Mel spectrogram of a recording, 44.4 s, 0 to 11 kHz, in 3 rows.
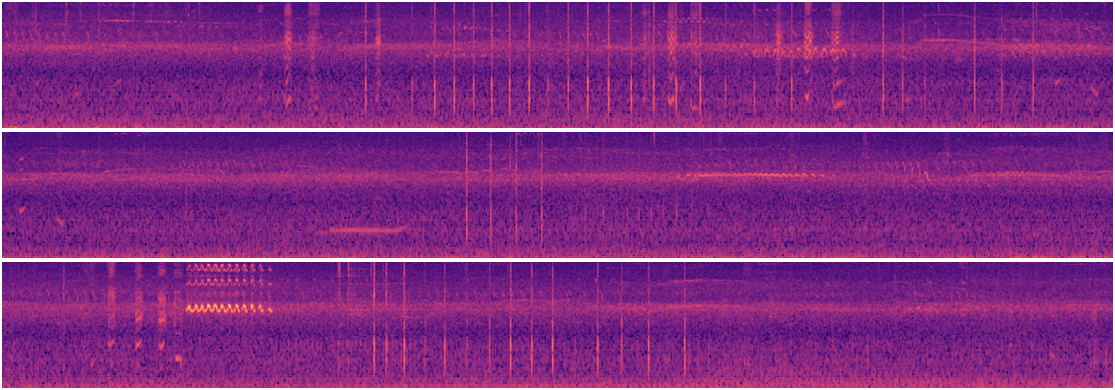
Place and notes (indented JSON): {
  "title": "United States Minor Outlying Islands - Laysan albatross soundscape ...",
  "date": "2012-03-19 17:40:00",
  "description": "Laysan albatross soundscape ... Sand Island ... Midway Atoll ... recorded in the lee of the Battle of Midway National Monument ... open lavalier mics either side of a furry table tennis bat used as a baffle ...laysan albatross calls and bill clapperings ... very ... very windy ... some windblast and island traffic noise ...",
  "latitude": "28.21",
  "longitude": "-177.38",
  "altitude": "10",
  "timezone": "Pacific/Midway"
}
